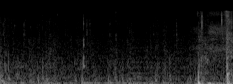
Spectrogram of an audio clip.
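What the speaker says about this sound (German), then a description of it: "Pferdchen!" A horse's hooves clip-clop in the video game Red Dead Redemption Undead Nightmare, a soft irregular stream of steps that grows into a few louder, closer thuds near the end.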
